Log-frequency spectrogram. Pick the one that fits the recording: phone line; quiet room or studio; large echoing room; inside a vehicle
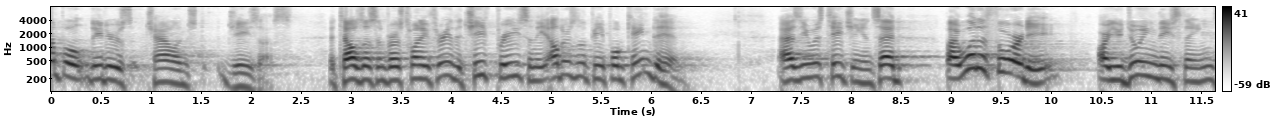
large echoing room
